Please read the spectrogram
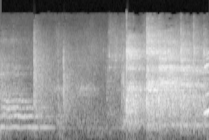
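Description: A voice draws out the end of a word. Then, just over a second in, a loud harsh crash starts suddenly and keeps on as a running student falls.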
